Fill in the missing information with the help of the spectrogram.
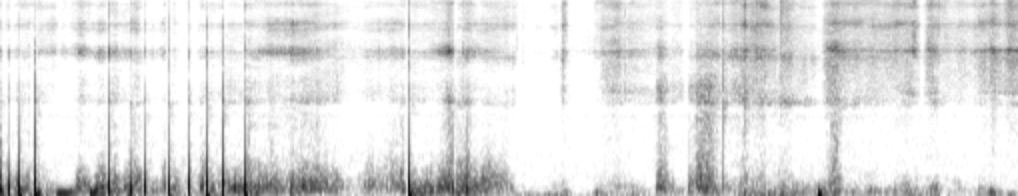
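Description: A round, flat, solid wooden disc about the size of a palm, with a small center hole, is held in both hands close to the mics while fingertips and nails scratch and tap its surface. A quick run of sharp, dry taps rises over a low, rumbling scratch, then settles into softer, scattered scratching and occasional clicks with a faint high hiss.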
